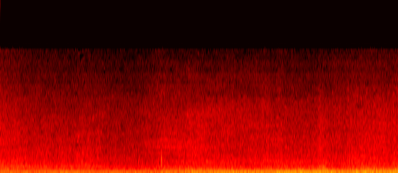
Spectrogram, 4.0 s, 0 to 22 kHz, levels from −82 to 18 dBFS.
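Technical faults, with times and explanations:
2.13 s to the end: time-stretched section. The audio abruptly plays about 1.61 times faster with pitch unchanged, sounding rushed. This is likely software squeezing the passage to fit a length, dropping short pieces to shorten it while keeping pitch.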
